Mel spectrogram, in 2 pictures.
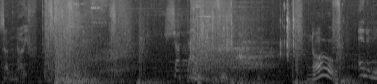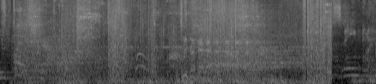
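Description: Magic blasts whoosh and crackle in a fast game fight.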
